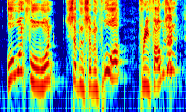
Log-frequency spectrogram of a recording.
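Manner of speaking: high, loud Geordie accent. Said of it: "What's the number in a Geordie accent?".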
